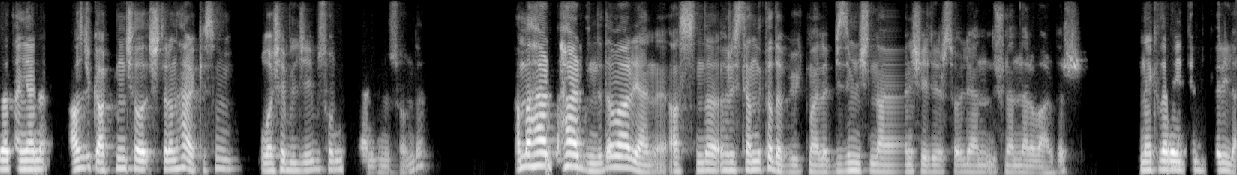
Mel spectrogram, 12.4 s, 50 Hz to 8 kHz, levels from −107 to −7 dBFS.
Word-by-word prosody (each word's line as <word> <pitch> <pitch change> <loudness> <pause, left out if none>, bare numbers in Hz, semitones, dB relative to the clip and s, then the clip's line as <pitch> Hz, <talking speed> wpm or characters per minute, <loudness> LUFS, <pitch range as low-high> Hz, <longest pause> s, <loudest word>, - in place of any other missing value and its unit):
Zaten, 155 0 +4
yani, 150 0 +5 0.3
azıcık 170 +6 +1
aklını 140 +5 +2
çalıştıran 150 -1 +3
herkesin 155 +1 -4 0.2
ulaşabileceği 135 +1 -2
bir - - -9
sonuç 150 0 -5
var 100 - -10
günün 105 0 -13
sonunda. 115 - -14 0.9
Ama 200 +1 +6
her 215 0 +8
her 200 -4 +6
dinde 125 0 -3
de - - +2
var 185 -2 +6
yani. 110 -7 0
Aslında 130 +4 -3
Hristiyanlık'ta 140 +1 -1
da 115 -4 -1
büyük 110 0 -9
ihtimalle 110 0 -6
bizim 130 +2 -3
için 125 -1 -5
de - - -2
aynı 110 0 -7
şeyleri 115 -1 -6
söyleyen, 110 -1 -8
düşünenler 105 0 -9
vardır. 95 -2 -9 0.5
Ne 140 0 +1
kadar 145 +1 +5
eğitildikleriyle 135 -2 -3
135 Hz, 170 wpm, -21 LUFS, 110-150 Hz, 0.9 s, her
